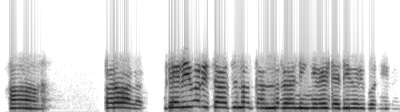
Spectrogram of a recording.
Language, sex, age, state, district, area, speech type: Tamil, female, 18-30, Tamil Nadu, Thanjavur, rural, conversation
